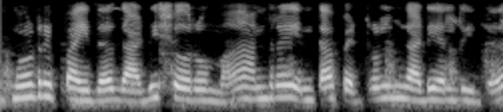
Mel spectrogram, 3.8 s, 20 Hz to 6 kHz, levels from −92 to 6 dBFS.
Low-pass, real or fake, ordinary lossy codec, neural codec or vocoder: 5.4 kHz; real; none; none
